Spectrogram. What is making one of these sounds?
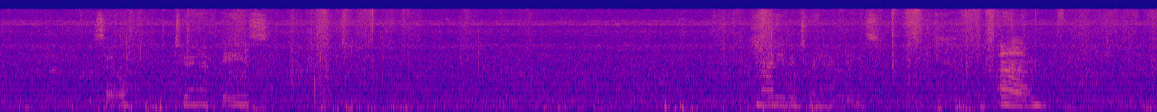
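A woman speaks quietly and close by, in short phrases with pauses.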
